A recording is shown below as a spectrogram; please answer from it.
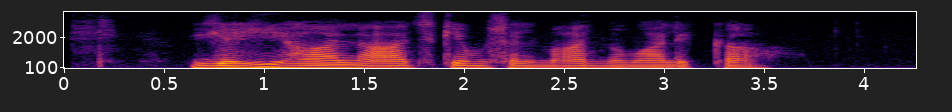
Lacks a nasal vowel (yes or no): yes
